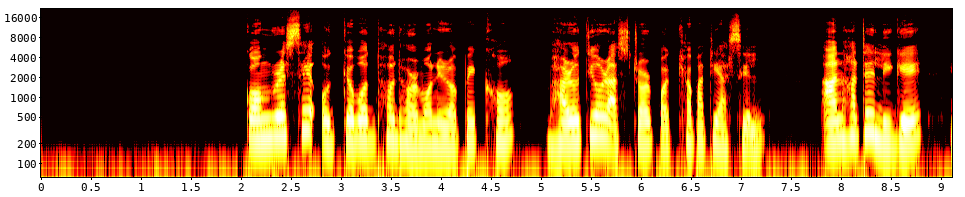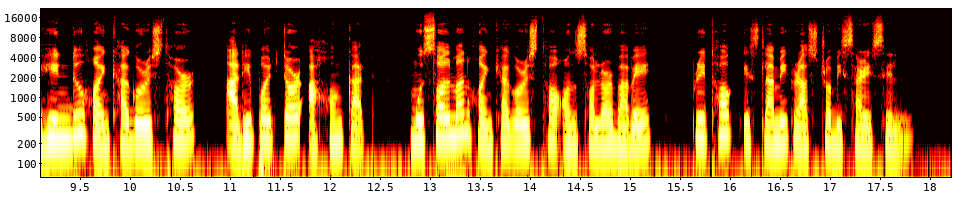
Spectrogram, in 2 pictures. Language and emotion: Assamese, neutral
